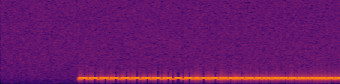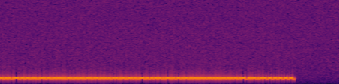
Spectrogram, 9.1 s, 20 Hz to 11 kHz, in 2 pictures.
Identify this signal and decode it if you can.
NAVTEX (SITOR-B), 100 baud, 170 Hz shift, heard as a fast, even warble, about 780 Hz centre. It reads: DAZU KAMEN GASTSPIELE UND TOURNEEN.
